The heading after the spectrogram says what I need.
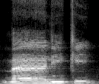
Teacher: میم پر کڑا زبر ہونے کی وجہ سے میم کو ایک الف کی مقدار کھینچیں گے۔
